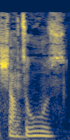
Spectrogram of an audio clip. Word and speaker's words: Chartreuse: I think it's a French word. So it's pronounced Chartreuse.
